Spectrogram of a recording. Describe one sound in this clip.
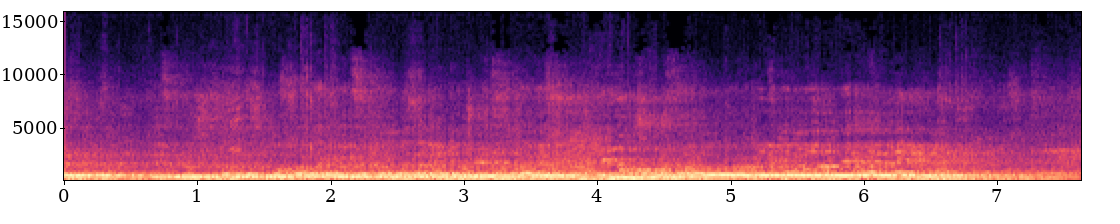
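A large crowd sings together in a big echoing arena.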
